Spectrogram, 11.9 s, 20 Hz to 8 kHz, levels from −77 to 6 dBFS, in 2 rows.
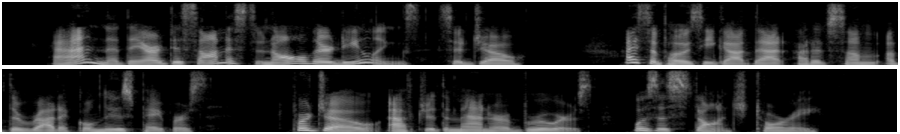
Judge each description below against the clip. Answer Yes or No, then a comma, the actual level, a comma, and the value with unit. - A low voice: No, medium, 185 Hz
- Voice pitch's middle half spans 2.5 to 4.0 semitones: No, average, 4.5 semitones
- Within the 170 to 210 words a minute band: Yes, average, 175 wpm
